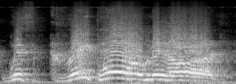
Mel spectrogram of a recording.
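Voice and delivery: slow, loud, hammed-up olde English; mock fair server. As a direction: proclaim it grandly, high and drawn out. Plays at Renaissance fair speech.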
